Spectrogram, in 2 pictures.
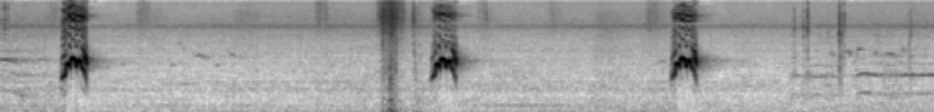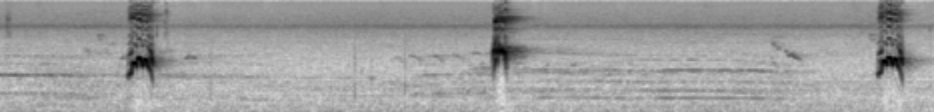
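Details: Red-whiskered bulbul singing at morning for voice training: a clear, sharp chirped note repeated about every one to one and a half seconds, fairly evenly spaced, over low background hiss and faint whistles.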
